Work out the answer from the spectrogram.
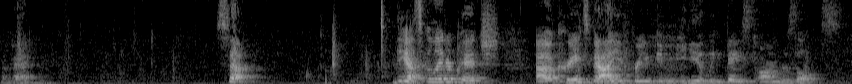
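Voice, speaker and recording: A woman's voice: medium pitch, measured pace, pauses often, fairly bright tone. A woman leads a workshop in a chatty, upbeat way, often turning questions to the room. She sounds far from the mic. The room is echoey, and noise runs under her voice. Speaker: marketing workshop presenter. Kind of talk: interactive workshop talk. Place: meeting room with an audience.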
